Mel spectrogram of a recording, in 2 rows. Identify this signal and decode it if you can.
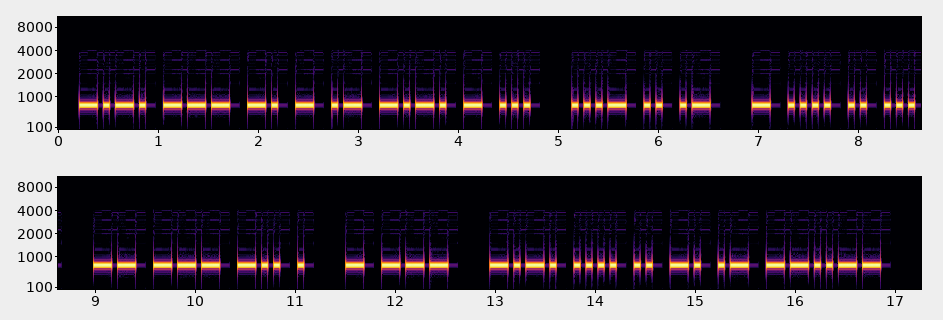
Morse code, heard as a keyed tone, about 20 wpm, 750 Hz. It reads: CONTACTS VIA THIS MODE TO CHINA,
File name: cwa / W1AW-Level3 / 20WPM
